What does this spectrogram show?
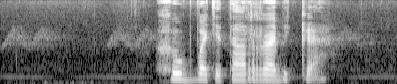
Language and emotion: Russian, angry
